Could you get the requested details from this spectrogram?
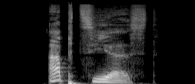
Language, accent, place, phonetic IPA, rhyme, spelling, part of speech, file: German, Germany, Berlin, [ˈapˌt͡siːəst], -apt͡siːəst, abziehest, verb, De-abziehest.ogg
- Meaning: second-person singular dependent subjunctive I of abziehen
